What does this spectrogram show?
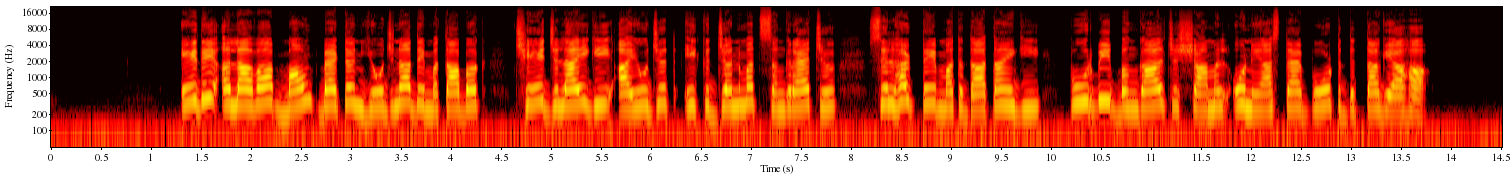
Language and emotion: Dogri, neutral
